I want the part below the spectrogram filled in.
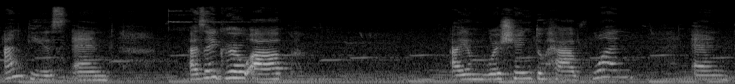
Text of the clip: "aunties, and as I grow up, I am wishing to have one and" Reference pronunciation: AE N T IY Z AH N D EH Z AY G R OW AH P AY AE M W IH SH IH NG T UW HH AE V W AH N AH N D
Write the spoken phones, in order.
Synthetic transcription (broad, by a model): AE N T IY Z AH N D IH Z AY G R OW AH P AY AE M W IH SH IH NG T UW HH AE V W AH N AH N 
